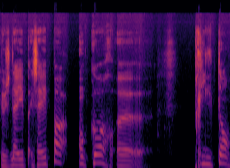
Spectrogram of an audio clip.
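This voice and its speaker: A man talks at a moderate pace with ordinary pitch variation, the sound dry and close with no echo. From western France, Nantes (Loire-Atlantique). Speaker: former gendarme turned TV journalist. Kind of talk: interview. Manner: hesitant, many repetitions and fillers.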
